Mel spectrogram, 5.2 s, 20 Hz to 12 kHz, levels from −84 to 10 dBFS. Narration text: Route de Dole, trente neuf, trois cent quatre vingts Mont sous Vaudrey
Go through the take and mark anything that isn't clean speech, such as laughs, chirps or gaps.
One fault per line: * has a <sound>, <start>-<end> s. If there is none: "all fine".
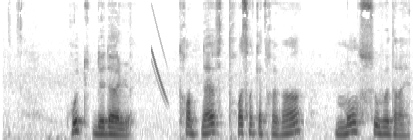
* has a chirp, 1.9-2.1 s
